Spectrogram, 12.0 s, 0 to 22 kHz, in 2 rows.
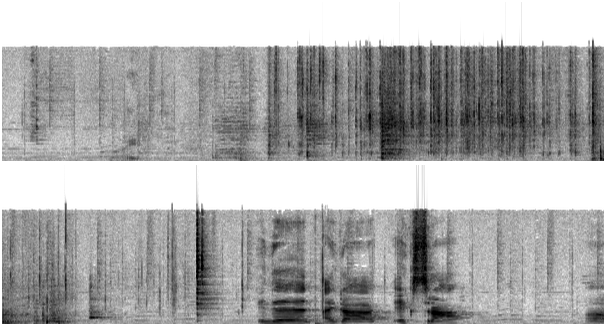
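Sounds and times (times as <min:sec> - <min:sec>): packaging rustling: 0:02.6 - 0:07.8.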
